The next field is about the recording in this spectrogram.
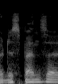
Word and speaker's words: Dispenza: So if you're looking for a good audiobook, Dr. Joe Dispenza, is that how you pronounce it? – Yeah, that's a good one.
